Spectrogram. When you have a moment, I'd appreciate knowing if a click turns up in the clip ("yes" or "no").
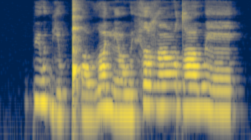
yes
